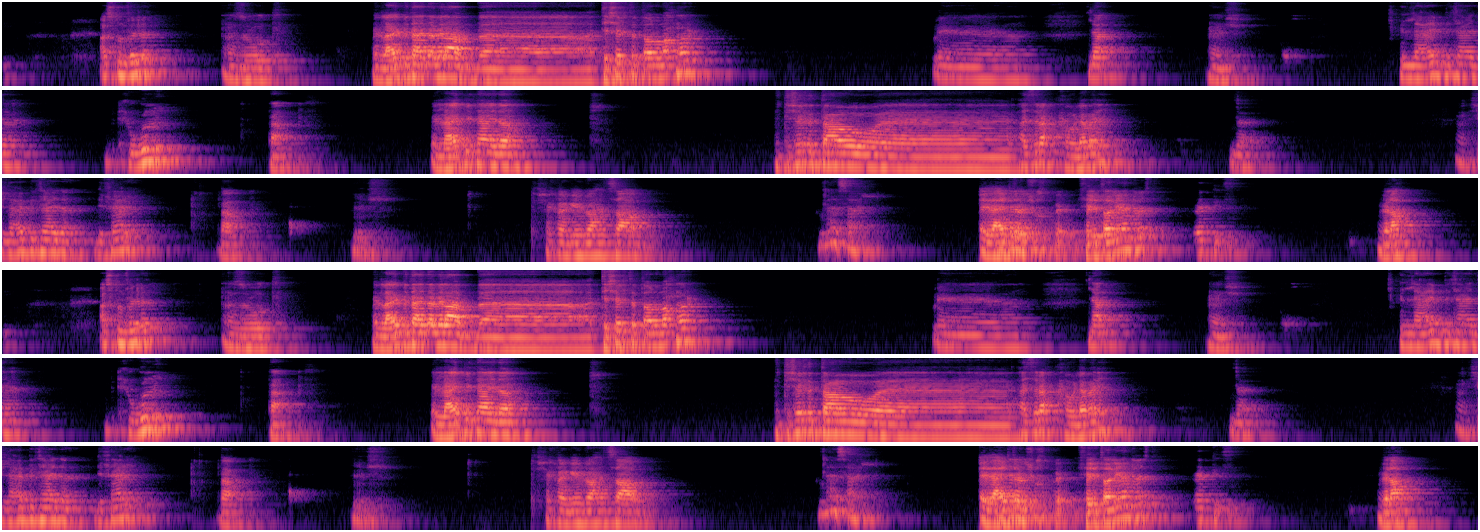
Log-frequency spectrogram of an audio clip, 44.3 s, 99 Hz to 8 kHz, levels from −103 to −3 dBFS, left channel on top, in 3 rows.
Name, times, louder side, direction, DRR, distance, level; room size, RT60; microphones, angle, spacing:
voice 1, 1.0-1.6 4.4-4.5 9.3-10.2 10.9-11.1 14.0-15.0 15.8-16.5 19.2-19.4 27.0-27.3 29.5-30.9 33.0-33.3 37.7-38.2 39.5-40.0 40.8-41.0 41.4-41.8, equal, 85° right, 2 dB, 2.1 m, -36 dB
voice 2, 2.2-2.8 3.7-7.0 12.0-12.3 17.4-17.6 19.0-20.0 22.6-25.8 29.3-29.5 31.7-31.9 34.9-35.9 39.3-40.8 43.3-43.5, right 1 dB, 25° right, 2 dB, 1.6 m, -29 dB
11.0 x 11.0 x 2.3 m, 0.64 s
head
